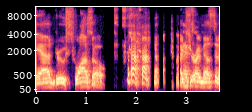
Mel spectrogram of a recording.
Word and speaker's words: Suozzo: going to say Andrew suazo I'm sure I messed it out that's exactly how my family has anglicized it if we were Italian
